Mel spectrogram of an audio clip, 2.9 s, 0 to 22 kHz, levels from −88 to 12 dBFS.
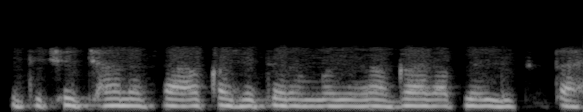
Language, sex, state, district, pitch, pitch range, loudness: Marathi, female, Maharashtra, Dhule, 225 Hz, 225-235 Hz, -25 LUFS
